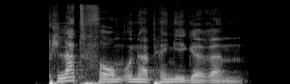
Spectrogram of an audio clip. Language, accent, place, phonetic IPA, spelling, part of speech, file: German, Germany, Berlin, [ˈplatfɔʁmˌʔʊnʔaphɛŋɪɡəʁəm], plattformunabhängigerem, adjective, De-plattformunabhängigerem.ogg
- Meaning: strong dative masculine/neuter singular comparative degree of plattformunabhängig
